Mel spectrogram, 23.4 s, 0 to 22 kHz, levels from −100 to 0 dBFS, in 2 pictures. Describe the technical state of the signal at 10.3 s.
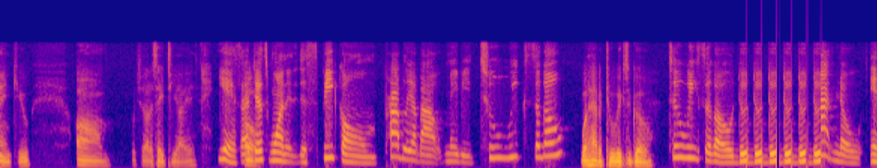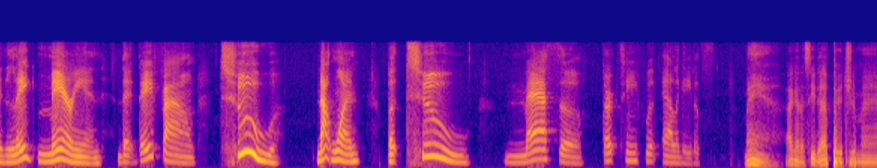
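CD stuck on one turn, from 9.95 to 10.93 s: a scratch knocks the laser back one track at the same point each revolution, so a 197 ms slice of speech repeats five times, with a brief mute at every jump, giving a rapid, even stutter.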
